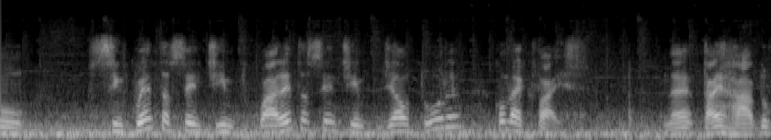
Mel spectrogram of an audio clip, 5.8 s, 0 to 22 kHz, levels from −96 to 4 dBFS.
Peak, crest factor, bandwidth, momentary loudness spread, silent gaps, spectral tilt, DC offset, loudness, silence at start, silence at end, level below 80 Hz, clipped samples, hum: -16 dBFS; 18 dB; 9 kHz; 9 LU; none; -6.5 dB/octave; under 0.1%; -35 LUFS; 0 s; 0 s; -56 dBFS; under 0.1%; none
